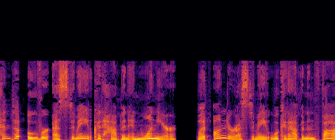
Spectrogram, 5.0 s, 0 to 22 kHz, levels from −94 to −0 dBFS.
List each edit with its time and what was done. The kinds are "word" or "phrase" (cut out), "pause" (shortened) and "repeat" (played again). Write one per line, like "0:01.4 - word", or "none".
0:01.4 - word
